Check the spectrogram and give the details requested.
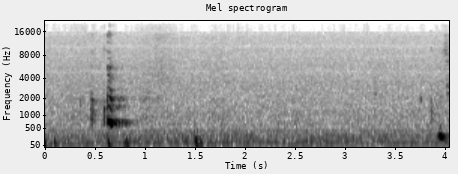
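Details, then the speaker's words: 12-week-1-day-old baby boy with hiccups near bedtime while held upright doing supported squats; quiet room with soft, abrupt chirping catches typical of infant hiccups. "yeah huh yeah with the hiccups that's okay"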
